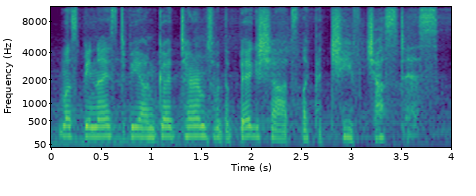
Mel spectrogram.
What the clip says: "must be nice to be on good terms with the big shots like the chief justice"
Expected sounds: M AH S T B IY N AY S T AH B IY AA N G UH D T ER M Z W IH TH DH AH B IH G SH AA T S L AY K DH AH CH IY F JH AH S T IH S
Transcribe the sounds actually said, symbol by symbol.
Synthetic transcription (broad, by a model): M AH S T B IY N AY S T AH B IY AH N G UH D T ER M Z W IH DH AH B IH G SH AA T S L AY K DH AH CH IY F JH AH S T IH S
